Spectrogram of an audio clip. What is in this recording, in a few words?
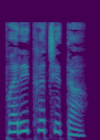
"ಪರಿಖಚಿತ", Kannada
